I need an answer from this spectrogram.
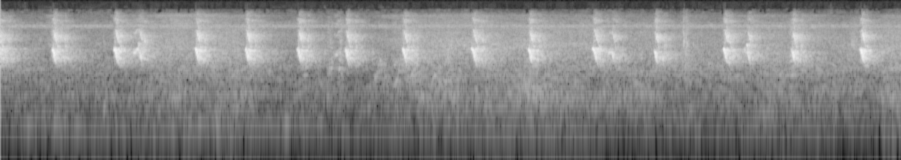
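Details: Indian palm squirrel. An Indian palm squirrel calls in a loud, insistent series of sharp, high-pitched chips. The notes come in a steady, slightly uneven rhythm of about one or two per second, each a quick bright click.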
